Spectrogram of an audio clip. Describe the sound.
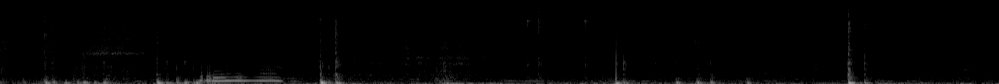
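Typing on a computer keyboard while a message is entered, with many soft, irregular clicks and a few sharper keystrokes, faint and alone.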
